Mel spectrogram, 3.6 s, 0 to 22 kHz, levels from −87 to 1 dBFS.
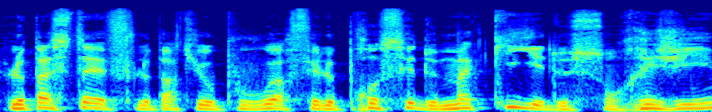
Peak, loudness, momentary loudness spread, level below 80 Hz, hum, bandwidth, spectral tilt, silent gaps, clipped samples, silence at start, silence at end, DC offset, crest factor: -10 dBFS; -27 LUFS; 5 LU; -60 dBFS; none; 16 kHz; -6 dB/octave; none; under 0.1%; 0.05 s; 0 s; under 0.1%; 16 dB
